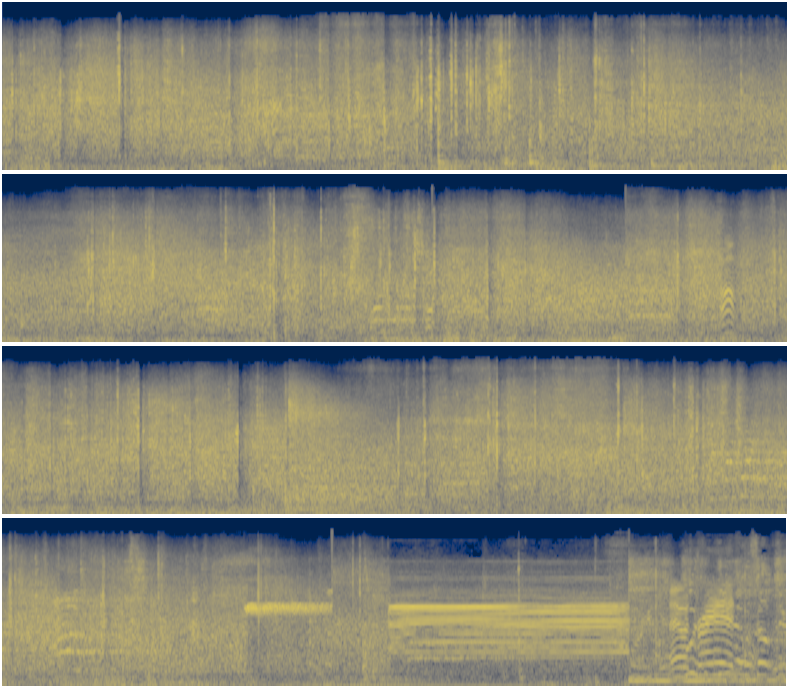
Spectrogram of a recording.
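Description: Ice hockey play: skate blades scraping and carving the ice, with many sharp clacks of sticks and puck, under shouting voices. Near the end a brief high tone sounds, followed by a steady tone of a couple of seconds.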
